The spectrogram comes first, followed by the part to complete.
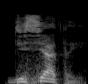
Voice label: russian tenth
